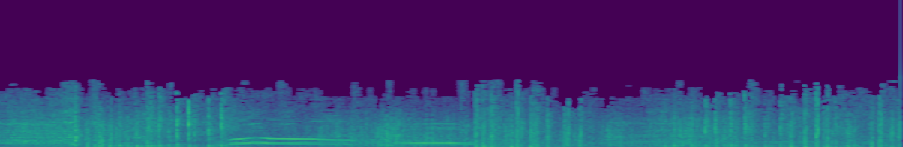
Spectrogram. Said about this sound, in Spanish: Un millón de personas acaban de dar la bienvenida al año nuevo en el espectáculo de fuegos artificiales para iluminar la ópera de Sydney.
